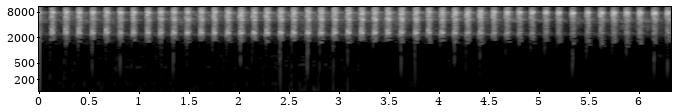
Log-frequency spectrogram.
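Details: White-breasted woodswallow used as a lovebird training recording: rapid, evenly spaced high chattering pulses, roughly seven per second, steady in pitch and loudness throughout.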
